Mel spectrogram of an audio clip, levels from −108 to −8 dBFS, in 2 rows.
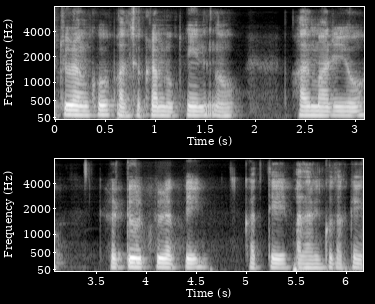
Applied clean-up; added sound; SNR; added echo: neural mask model DeepFilterNet 3.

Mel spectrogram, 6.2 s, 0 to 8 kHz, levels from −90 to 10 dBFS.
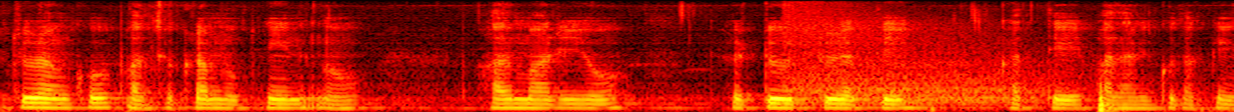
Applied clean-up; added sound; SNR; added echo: none; Explosion; 12 dB; reverberation time 1.4 s.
